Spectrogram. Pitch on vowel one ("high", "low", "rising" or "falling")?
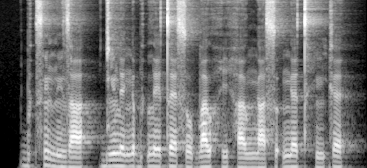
high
